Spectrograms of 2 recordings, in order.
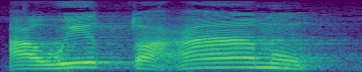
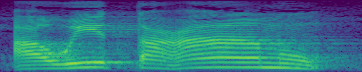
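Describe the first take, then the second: The two takes are said the same way.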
